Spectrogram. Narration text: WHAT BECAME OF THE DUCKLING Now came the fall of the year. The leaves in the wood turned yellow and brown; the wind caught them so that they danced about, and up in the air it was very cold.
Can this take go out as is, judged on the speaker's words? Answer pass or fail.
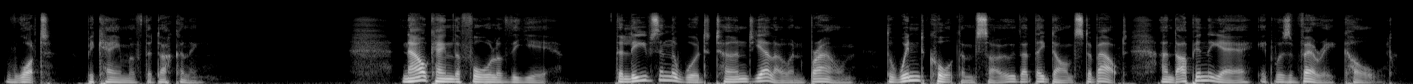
pass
